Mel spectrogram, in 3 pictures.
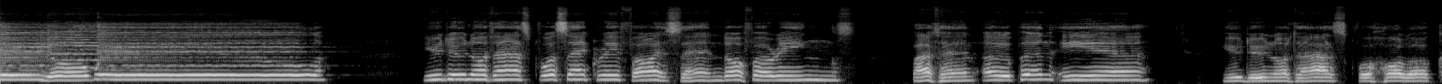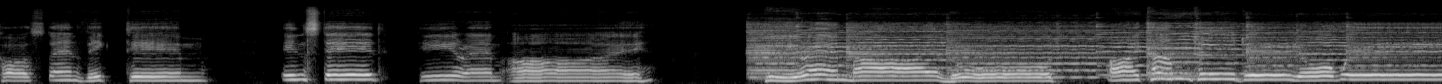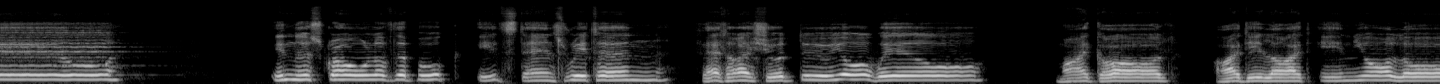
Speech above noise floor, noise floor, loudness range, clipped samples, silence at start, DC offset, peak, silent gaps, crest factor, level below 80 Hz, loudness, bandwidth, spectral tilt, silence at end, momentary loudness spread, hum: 57 dB; -75 dBFS; 5 LU; under 0.1%; 0 s; under 0.1%; -4 dBFS; none; 14 dB; -62 dBFS; -18 LUFS; 15 kHz; -5.5 dB/octave; 0 s; 11 LU; none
